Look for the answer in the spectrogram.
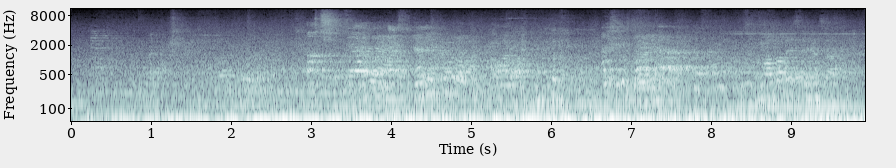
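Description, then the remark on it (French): A metro train rumbles steadily into a station and its doors open, with clanks and mechanical clatter over the low roar, a thin high whine near the end, and indistinct voices murmuring in the background. “C'est euh, le bruit de l'arrivée du métro, de l'ouverture des portes.”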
